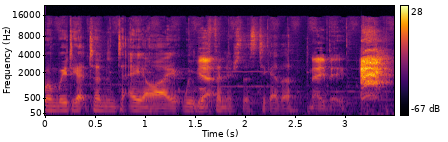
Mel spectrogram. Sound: shrieks

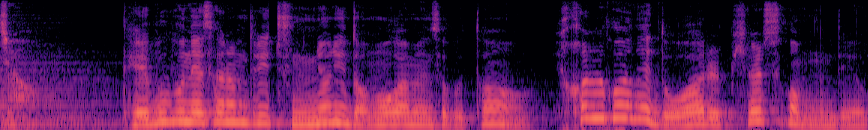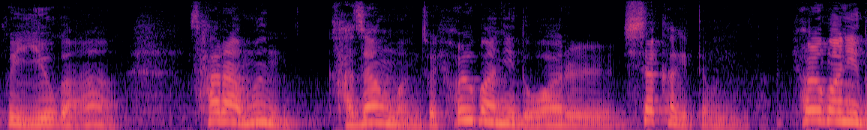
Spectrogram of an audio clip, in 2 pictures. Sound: voiceover

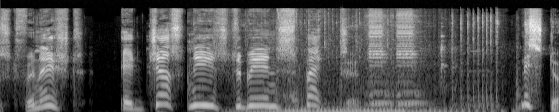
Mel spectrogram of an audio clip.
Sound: horn beeps

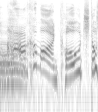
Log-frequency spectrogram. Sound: all groaning

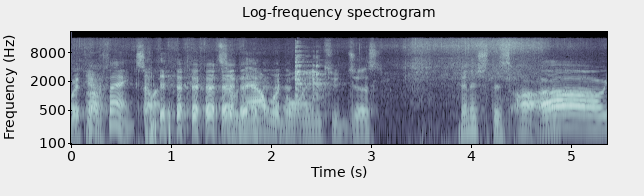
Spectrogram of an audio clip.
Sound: laugh

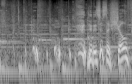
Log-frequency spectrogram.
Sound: laughing

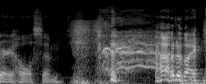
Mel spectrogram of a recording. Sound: laughter

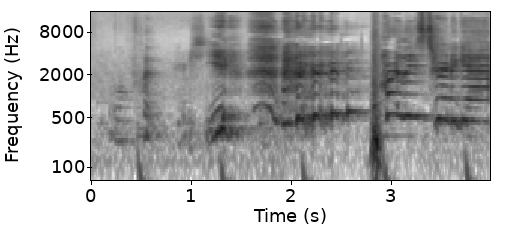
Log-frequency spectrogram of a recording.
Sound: laughing

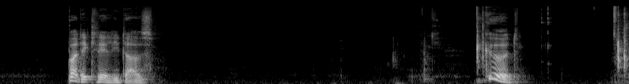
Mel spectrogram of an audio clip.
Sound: blank Audio

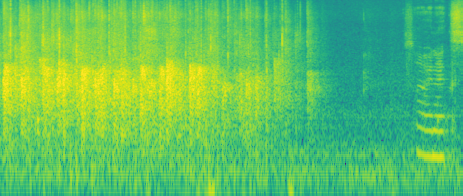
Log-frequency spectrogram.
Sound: applause

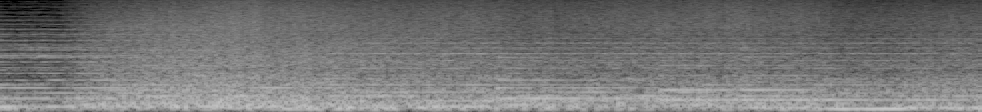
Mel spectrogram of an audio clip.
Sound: water splashing

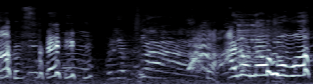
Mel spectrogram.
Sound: laughs; screaming

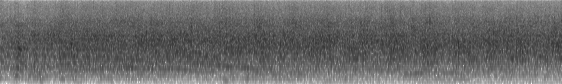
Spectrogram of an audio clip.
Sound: cheers and applause

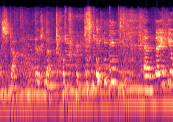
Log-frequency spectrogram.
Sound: nuns laughing

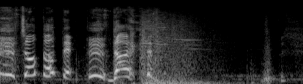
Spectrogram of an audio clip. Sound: sobs; breathes

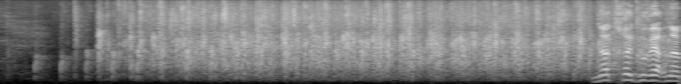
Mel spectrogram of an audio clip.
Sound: applause

